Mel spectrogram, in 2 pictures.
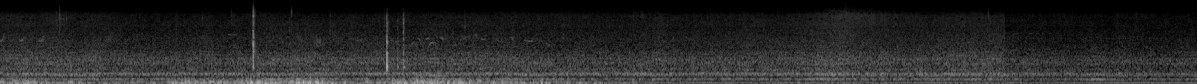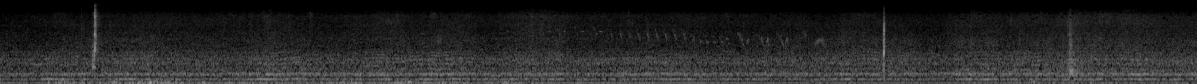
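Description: Steady buzzing from many bees around a swarm at an apiary fills the air, a dense continuous drone with occasional louder passes near the start, no voices.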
